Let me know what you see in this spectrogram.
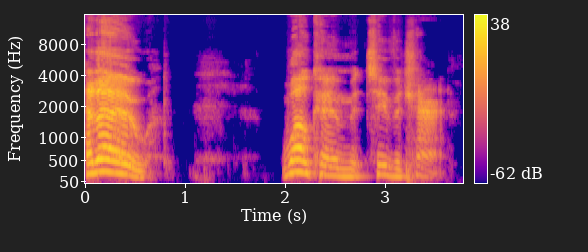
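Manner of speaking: winded, very slow speech. Greeting the chat after running around the house: out of breath. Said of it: "I'm slightly out of breath".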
